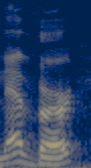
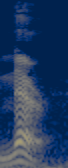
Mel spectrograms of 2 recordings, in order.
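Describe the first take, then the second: First: The word is said as two syllables. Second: The word is said as one syllable. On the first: "a two-syllable word" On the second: "Now that's one syllable"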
